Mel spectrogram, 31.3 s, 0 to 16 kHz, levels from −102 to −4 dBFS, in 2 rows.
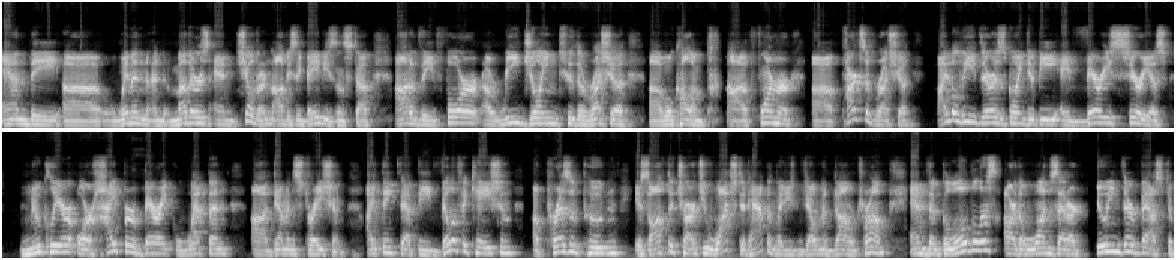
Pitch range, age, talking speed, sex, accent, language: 135-190 Hz, 50-69, 155 wpm, male, American, English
